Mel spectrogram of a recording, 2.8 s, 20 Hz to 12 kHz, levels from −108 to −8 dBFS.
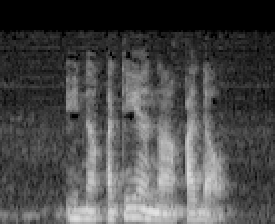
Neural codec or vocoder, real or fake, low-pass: none; real; 7.2 kHz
